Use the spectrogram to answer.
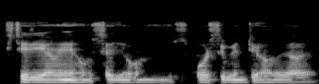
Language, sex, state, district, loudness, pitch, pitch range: Bengali, male, West Bengal, Paschim Medinipur, -18 LUFS, 105 Hz, 105-110 Hz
